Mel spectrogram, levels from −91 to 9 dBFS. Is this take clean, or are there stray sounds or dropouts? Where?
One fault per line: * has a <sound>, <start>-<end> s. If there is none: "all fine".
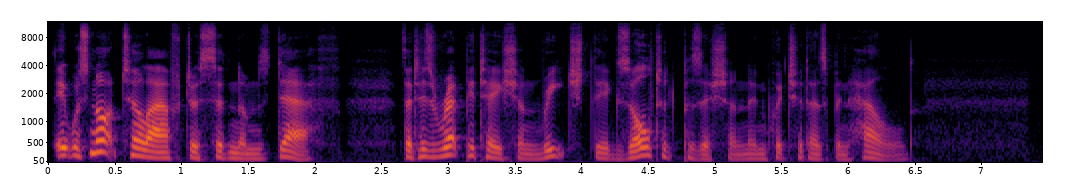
all fine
